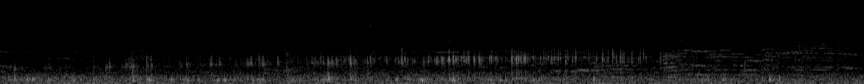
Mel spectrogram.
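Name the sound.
coffee from a moka pot being poured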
